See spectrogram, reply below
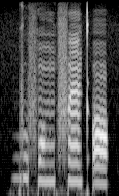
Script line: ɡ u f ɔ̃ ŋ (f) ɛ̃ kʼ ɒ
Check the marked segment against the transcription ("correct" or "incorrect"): correct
